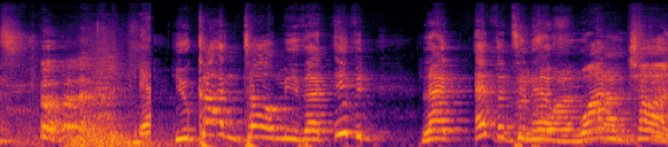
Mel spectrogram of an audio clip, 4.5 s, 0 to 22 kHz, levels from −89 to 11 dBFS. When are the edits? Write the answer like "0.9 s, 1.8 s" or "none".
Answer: 1.0 s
